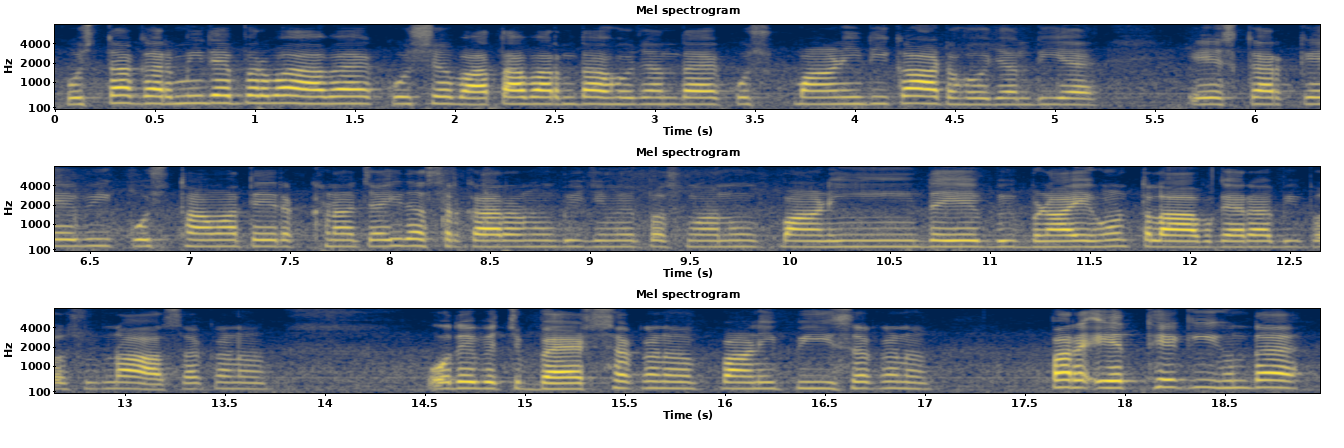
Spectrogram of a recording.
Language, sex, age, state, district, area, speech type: Punjabi, female, 45-60, Punjab, Bathinda, urban, spontaneous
